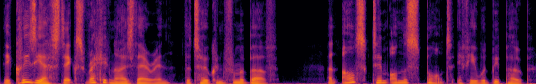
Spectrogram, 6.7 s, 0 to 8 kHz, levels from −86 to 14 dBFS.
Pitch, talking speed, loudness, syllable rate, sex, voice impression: 125 Hz, 170 wpm, -20 LUFS, 5.2 syllables/s, male, very masculine, very middle-aged, very thick, relaxed, weak, slightly dark, very soft, muffled, slightly raspy, very cool, very intellectual, slightly refreshing, very sincere, very calm, very mature, very friendly, very reassuring, very unique, elegant, wild, very sweet, slightly lively, kind, modest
